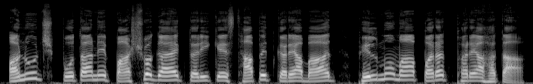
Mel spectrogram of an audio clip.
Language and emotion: Gujarati, neutral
